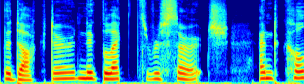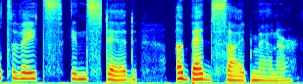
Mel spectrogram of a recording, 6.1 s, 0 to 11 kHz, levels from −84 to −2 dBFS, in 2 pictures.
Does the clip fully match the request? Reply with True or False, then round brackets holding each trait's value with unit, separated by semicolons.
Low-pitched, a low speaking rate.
False (205 Hz; 100 wpm)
